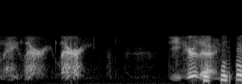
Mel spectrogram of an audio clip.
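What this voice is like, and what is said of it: Whispering. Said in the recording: “So I'm whispering over”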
